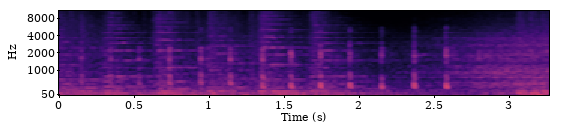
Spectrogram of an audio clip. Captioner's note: laughing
